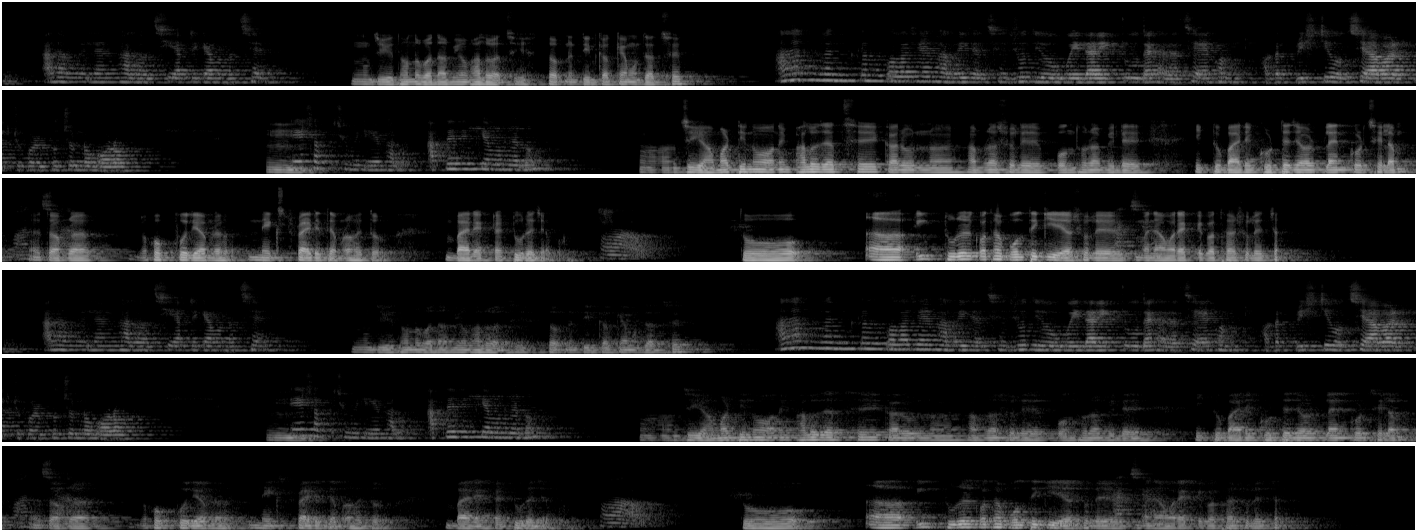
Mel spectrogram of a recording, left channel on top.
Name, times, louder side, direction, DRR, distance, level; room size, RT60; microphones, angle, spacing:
voice 1, 0.4-2.7 7.7-15.4 15.8-16.1 17.0-19.5 28.4-29.0 34.3-34.8 35.5-35.8 39.4-39.9, left 1 dB, ahead, 1 dB, 0.6 m, -42 dB
voice 2, 3.5-6.8 16.8-17.2 20.5-25.8 26.1-28.2 28.5-29.2 29.6-32.1 32.7-33.8 35.7-36.3 36.9-41.0, left 5 dB, 80° left, 11 dB, 0.4 m, -30 dB
5.8 x 4.3 x 5.1 m, 1.3 s
head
